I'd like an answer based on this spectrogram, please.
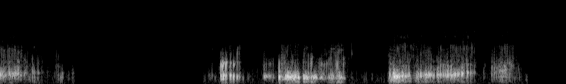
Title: Stomach Growling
